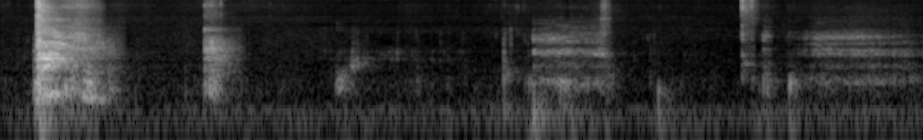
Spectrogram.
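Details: Sneezing during a reading of the poem The Raven: a loud, sharp burst with a smaller follow-up burst, then brief throat noises and a few voiced sounds.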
